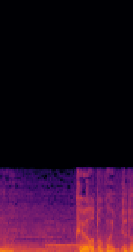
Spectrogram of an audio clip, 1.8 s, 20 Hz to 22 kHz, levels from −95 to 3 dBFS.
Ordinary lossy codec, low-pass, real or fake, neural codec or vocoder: AAC, 48 kbps; 7.2 kHz; fake; vocoder, 24 kHz, 100 mel bands, Vocos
